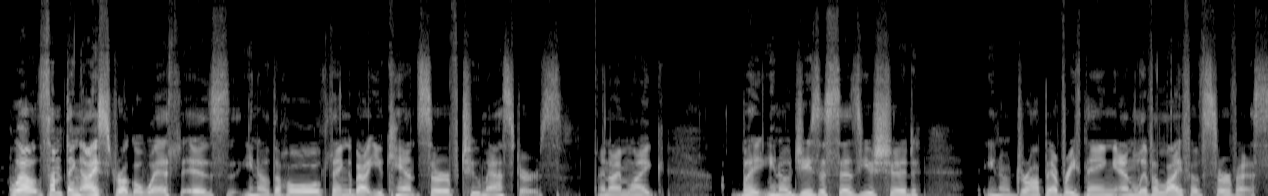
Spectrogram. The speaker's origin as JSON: {"language": "English", "region": "Western Nebraska", "country": "United States"}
